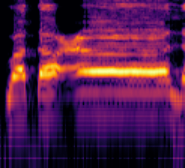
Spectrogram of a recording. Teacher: حلق پر زور دے کر اس کو ادا کریں گے۔ جب عین کو ادا کریں گے تو ہمارا حلق جو ہے وہ تھوڑا سا گھومے گا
